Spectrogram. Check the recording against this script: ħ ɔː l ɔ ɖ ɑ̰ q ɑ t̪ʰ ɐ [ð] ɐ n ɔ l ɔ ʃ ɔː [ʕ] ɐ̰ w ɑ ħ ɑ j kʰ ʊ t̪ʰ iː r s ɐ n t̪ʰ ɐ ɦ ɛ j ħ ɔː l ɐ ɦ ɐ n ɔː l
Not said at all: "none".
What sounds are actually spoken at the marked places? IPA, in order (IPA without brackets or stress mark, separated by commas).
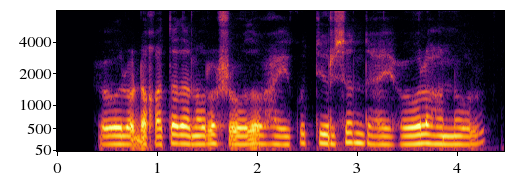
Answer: ð, ð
